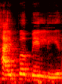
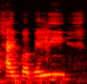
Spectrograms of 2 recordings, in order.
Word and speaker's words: hyperbole: alliteration hyperbole very high it is hyperbili pronunciation is hyperbailey right okay we have hyperbolic hyperbaric hyperbolic yeah hyper belly that is the pronunciations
